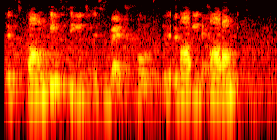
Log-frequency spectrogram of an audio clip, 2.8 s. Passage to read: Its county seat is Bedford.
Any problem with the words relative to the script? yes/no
yes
